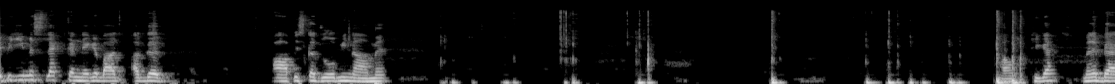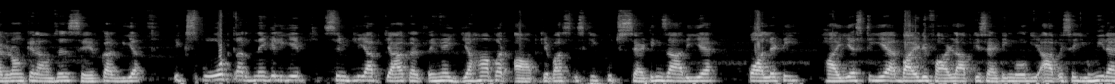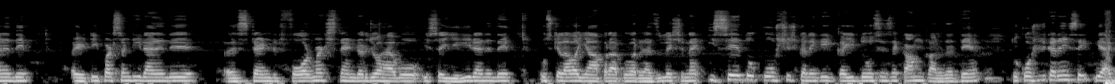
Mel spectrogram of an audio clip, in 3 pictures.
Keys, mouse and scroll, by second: 4.4 click, 4.5-6.4 typing, 7.8-10.5 typing, 13.1 Return, 21.5-24.5 drag, 27.1-29.3 drag, 29.3 scroll down 1.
